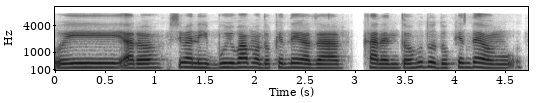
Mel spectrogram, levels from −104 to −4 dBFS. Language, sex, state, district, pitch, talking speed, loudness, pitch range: Chakma, female, Tripura, Dhalai, 220 Hz, 150 wpm, -18 LUFS, 205-225 Hz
